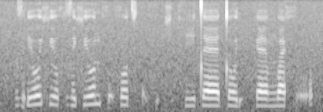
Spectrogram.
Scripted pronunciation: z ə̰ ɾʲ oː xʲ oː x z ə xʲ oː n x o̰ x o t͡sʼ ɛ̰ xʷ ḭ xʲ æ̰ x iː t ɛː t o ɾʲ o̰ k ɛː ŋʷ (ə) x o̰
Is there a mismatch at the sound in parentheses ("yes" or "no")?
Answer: yes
